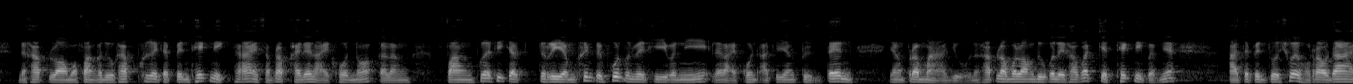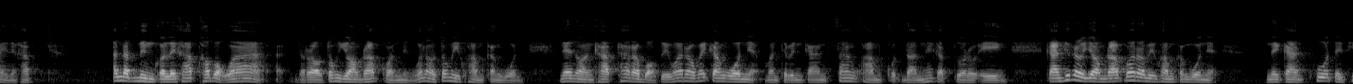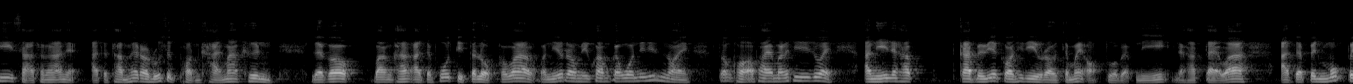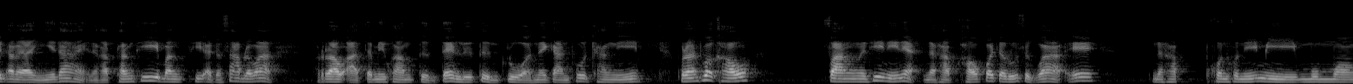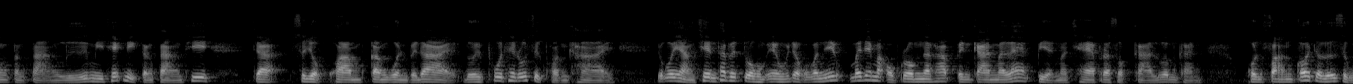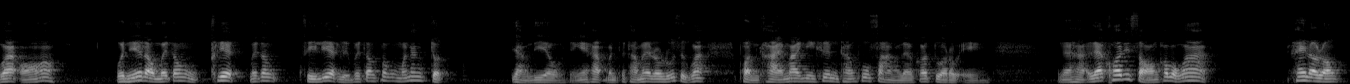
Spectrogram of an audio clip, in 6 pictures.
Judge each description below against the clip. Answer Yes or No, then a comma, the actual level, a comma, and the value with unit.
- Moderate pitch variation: Yes, average, 4.9 semitones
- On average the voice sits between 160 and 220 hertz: No, low, 120 Hz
